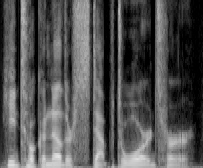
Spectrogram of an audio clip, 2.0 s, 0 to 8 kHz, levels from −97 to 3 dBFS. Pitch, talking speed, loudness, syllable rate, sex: 110 Hz, 175 wpm, -19 LUFS, 4.8 syllables/s, male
